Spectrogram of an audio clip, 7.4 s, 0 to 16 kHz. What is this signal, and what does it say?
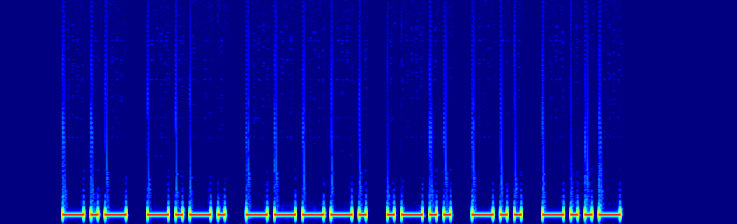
Morse code, heard as a keyed tone, about 17 wpm, 700 Hz. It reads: KC9LDX
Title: USA Call Signs - 6 Characters - Repeated 3x - 17wpm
